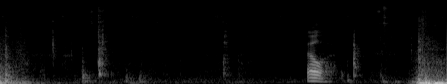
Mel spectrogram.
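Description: A few faint, scattered light clicks and rattles of small hard objects being handled, like keys, then a voice calls out a name near the end.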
